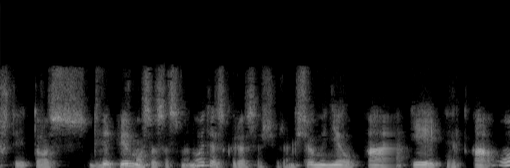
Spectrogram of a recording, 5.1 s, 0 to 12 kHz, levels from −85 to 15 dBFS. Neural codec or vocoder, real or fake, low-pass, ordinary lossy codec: none; real; 7.2 kHz; AAC, 32 kbps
